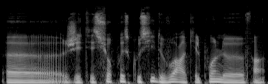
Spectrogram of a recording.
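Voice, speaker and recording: A man's voice: deep voice, fast, gravelly, a little mellow, dry recording. A man discussing films casually as a panelist, often searching for his words. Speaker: podcast panelist.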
